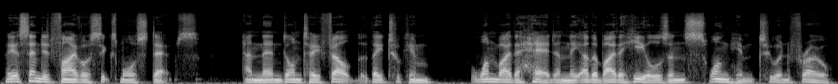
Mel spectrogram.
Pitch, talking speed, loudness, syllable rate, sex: 105 Hz, 220 wpm, -17 LUFS, 4.8 syllables/s, male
